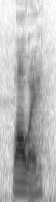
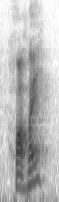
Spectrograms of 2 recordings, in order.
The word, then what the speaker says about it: Huawei: Huawei. – Huawei? – Huawei.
